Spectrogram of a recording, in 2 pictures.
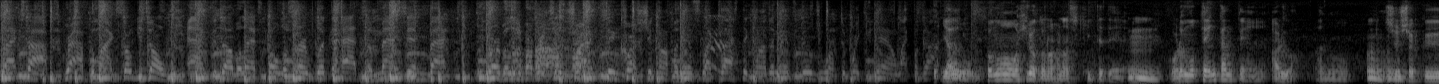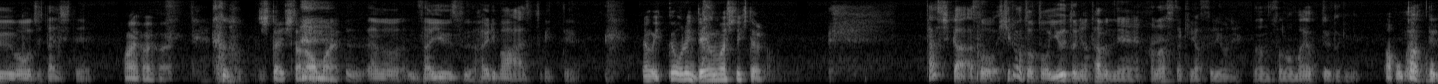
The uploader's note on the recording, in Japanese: リモート収録のため音声のズレ、音量が小さいなど聞きずらいところございます。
